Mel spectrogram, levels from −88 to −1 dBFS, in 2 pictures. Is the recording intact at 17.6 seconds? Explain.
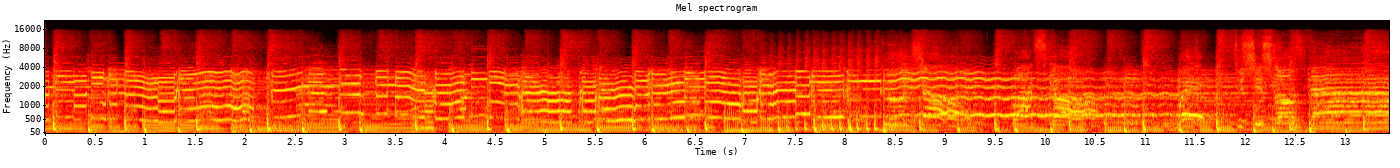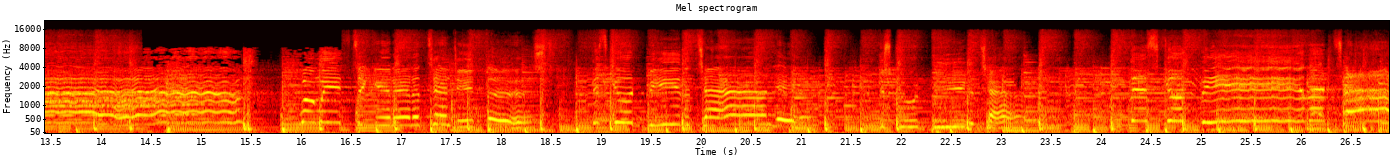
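No. At 17.61 s there is a single sharp click, the sound of dropped samples. The likely cause is that a tiny run of samples, well under a millisecond's worth, went missing, so the signal leaps straight from one value to a later one. Nothing audible is lost. The listener hears only the discontinuity. On a waveform it shows as an abrupt step in the trace. On a spectrogram it is a thin vertical line spanning the frequency range.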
